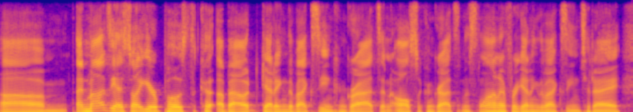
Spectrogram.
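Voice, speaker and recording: A man's voice: mid-range voice, a little fast, clear, resonant tone, dry recording. A man co-hosting a live stream, chatting casually and greeting viewers, with a congested, stuffy-nosed voice. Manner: chatty, reads viewer comments aloud, animated asides. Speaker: streamer co-host.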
